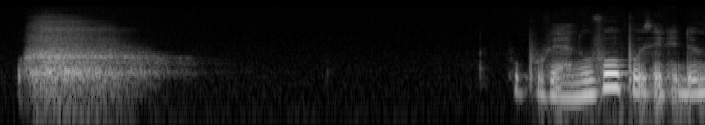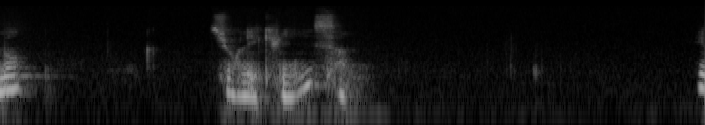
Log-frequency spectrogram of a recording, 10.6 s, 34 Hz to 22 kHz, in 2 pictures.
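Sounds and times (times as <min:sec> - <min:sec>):
long breath blown out during a relaxation exercise: 0:00.1 - 0:01.5
speech: 0:03.9 - 0:05.6, 0:06.9 - 0:08.0.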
